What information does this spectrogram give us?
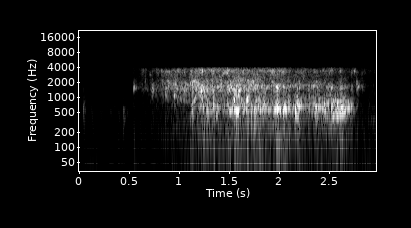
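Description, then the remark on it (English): Liquid is poured as a libation to Obatala in one continuous, steady stream lasting a couple of seconds, with a bright, hissing splash that starts abruptly and tapers off at the end. No one speaks. “We pour libations to my Baba, and that is Obatala.”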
